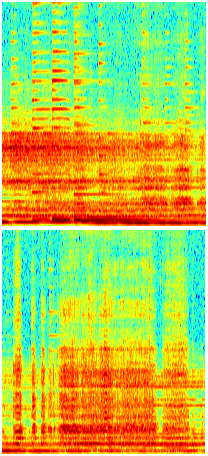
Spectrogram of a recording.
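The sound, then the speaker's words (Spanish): Train wheels squeal on the rails in a steady, shrill metallic whine with several layered tones. It holds through the whole stretch over a low rolling rumble. “Me avisabas cuando las ruedas chirriaban en las vías.”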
